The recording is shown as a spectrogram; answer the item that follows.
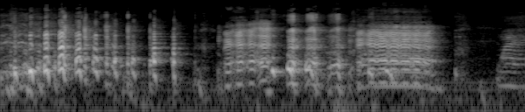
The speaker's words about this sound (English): Sister, without warning, a goat is in the tub. None of the camera crew stops this from happening.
